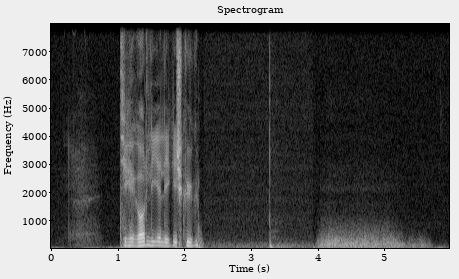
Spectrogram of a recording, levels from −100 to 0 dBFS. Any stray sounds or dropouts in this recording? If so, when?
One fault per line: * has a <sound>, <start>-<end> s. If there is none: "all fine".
* has a thud, 3.3-3.8 s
